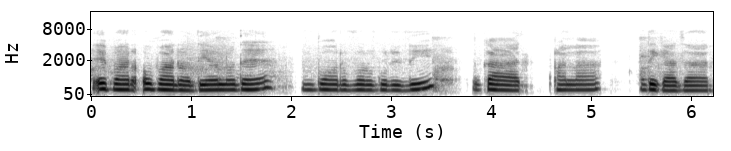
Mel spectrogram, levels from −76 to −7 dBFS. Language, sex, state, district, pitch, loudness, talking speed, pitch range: Chakma, female, Tripura, Unakoti, 195 Hz, -16 LUFS, 95 wpm, 190-205 Hz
